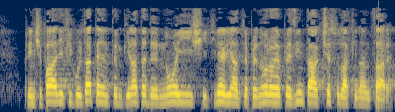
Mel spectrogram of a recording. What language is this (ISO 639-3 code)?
ron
